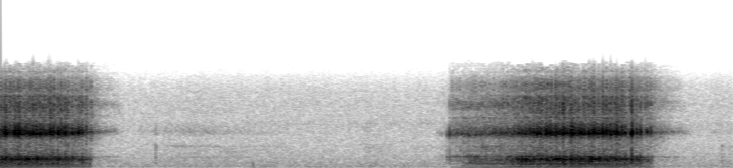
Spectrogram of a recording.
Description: sawing down a freaking forest!!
